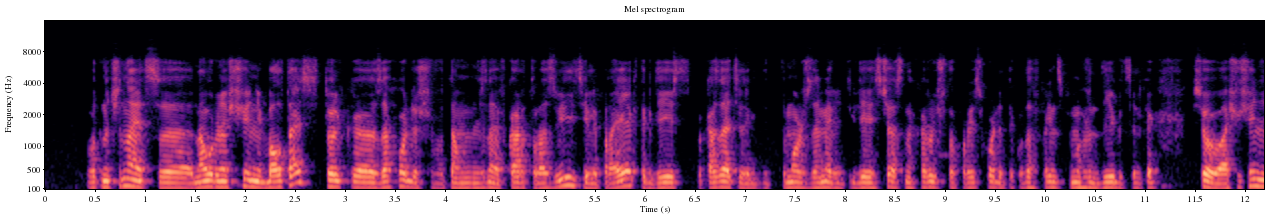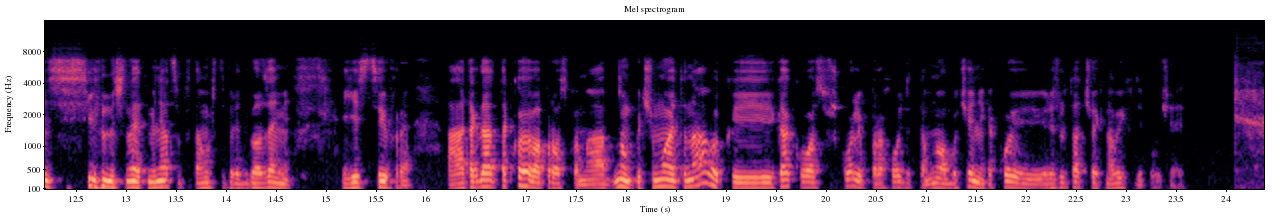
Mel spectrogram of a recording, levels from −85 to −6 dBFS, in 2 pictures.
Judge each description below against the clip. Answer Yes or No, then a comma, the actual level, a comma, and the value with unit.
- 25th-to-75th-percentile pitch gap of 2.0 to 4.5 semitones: Yes, average, 2.8 semitones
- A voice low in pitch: Yes, low, 115 Hz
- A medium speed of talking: No, fast, 185 wpm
